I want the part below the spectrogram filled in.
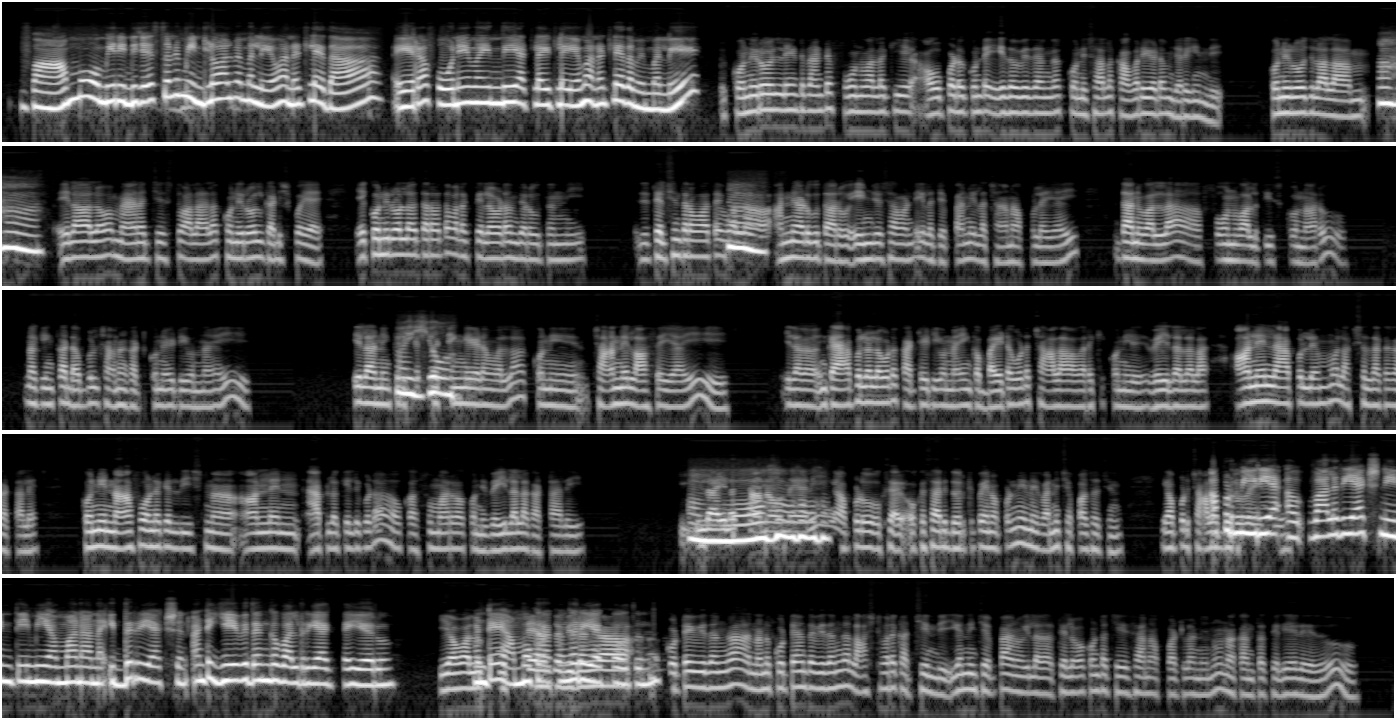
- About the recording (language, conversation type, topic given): Telugu, podcast, మీ గత తప్పుల నుంచి మీరు నేర్చుకున్న అత్యంత ముఖ్యమైన పాఠం ఏమిటి?
- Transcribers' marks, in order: other background noise; static; in English: "కవర్"; in English: "మేనేజ్"; mechanical hum; in English: "బెట్టింగ్"; in English: "ఆన్‌లైన్"; in English: "ఆన్‌లైన్"; chuckle; in English: "రియాక్షన్"; background speech; in English: "లాస్ట్"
